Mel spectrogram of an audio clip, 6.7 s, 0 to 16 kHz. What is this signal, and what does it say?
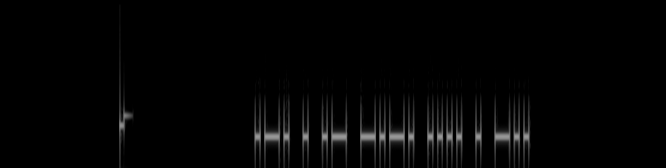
Morse code, heard as a keyed tone, about 25 wpm, 700 Hz. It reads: REACHED
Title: ED Suffix - Top 100 Words with Base Words 25wpm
